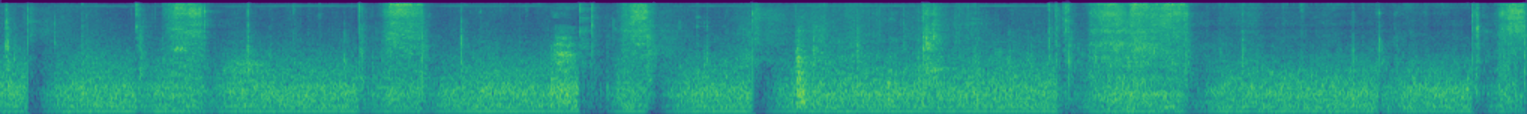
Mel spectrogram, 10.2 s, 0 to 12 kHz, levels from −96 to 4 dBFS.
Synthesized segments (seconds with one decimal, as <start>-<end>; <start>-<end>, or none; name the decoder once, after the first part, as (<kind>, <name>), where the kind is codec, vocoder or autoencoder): 7.1-10.2 (codec, HILCodec)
